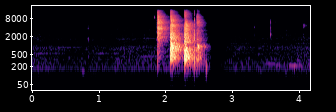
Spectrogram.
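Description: A single short burst of hiss-like noise, under a second long, about two seconds in, over otherwise quiet room tone with a faint steady hum.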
